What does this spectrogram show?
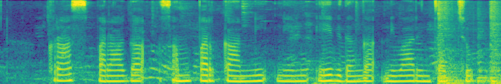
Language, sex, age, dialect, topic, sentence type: Telugu, female, 25-30, Telangana, agriculture, question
